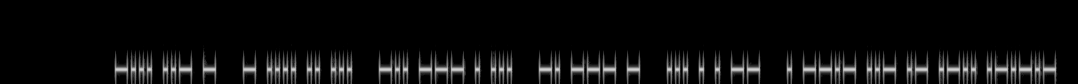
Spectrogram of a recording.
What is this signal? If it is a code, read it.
Morse code, heard as a keyed tone, about 28 wpm, 700 Hz. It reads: BUT THIS DOES NOT SEEM EQUAL.
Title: Sentences from Top 1400 Words 30wpm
